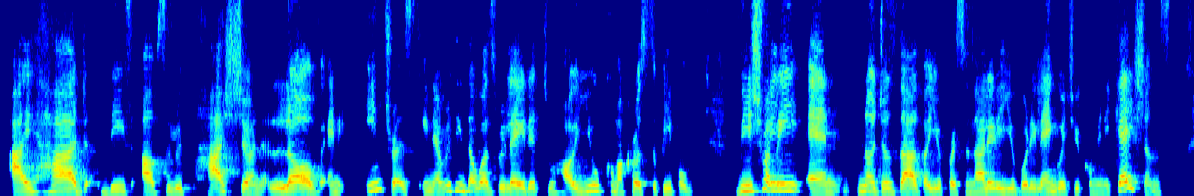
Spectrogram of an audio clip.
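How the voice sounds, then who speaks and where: A woman at a medium pitch with a Colombian accent, ordinary pitch variation and a fairly quick pace, in a dry, close sound with no echo. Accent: Colombian Spanish accent, noticeable. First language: Spanish. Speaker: personal branding consultant. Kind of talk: podcast interview.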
